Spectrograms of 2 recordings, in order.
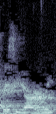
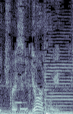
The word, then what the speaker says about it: Yardley: We had Tracy Yardley doing commissions and selling comics. – Sorry, but you're saying the name wrong, so... Right? – Yeah, it's actually Tracy Yardley.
